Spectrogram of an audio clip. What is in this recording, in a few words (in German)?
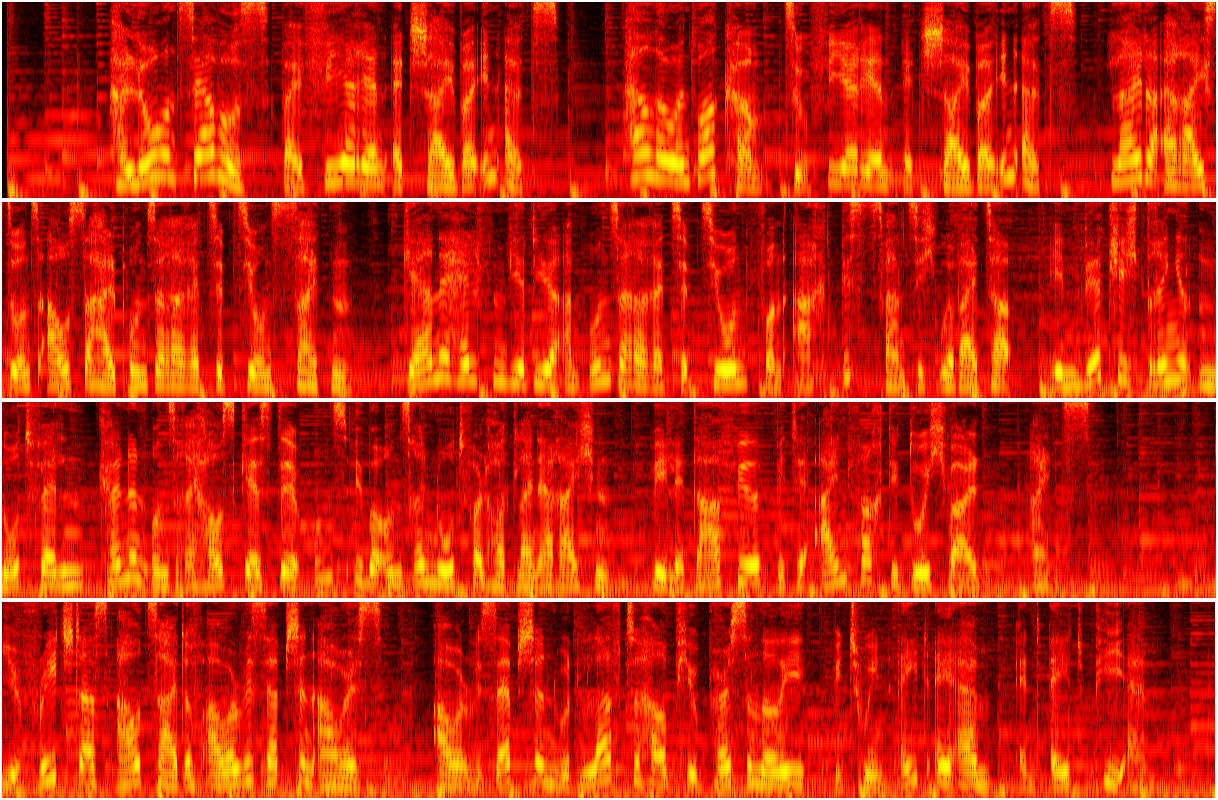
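Nachtansage, Telefonanlagen; Ferien AT Scheiber; telefonansagen hotels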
